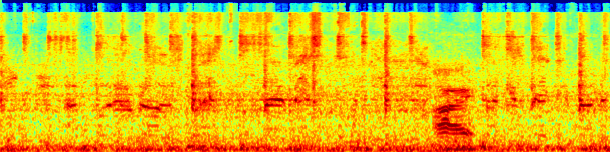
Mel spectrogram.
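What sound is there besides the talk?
car with trailer driving slowly at firing range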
